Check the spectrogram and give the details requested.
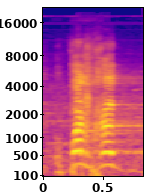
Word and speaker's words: Upallret: Upallret. John Active over here is going like this, so I must be saying it right. Thank you, John, for confirming that this is the Upallret Dance Group and Myron Nanning.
